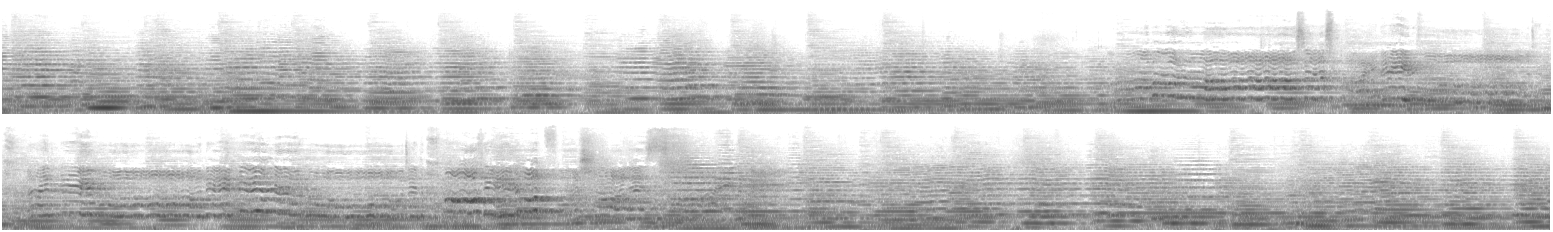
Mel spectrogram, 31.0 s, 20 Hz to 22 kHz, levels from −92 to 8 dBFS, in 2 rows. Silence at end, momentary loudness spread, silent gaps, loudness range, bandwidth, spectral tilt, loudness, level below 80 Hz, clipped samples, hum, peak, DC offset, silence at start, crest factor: 0 s; 8 LU; none; 5 LU; 15 kHz; -7 dB/octave; -33 LUFS; -48 dBFS; under 0.1%; none; -14 dBFS; under 0.1%; 0 s; 18 dB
